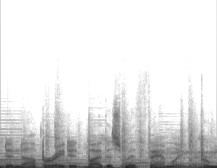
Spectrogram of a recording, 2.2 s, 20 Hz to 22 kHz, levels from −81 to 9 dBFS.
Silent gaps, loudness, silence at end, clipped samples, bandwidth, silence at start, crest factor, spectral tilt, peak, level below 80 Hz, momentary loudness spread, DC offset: none; -13 LUFS; 0 s; under 0.1%; 8.4 kHz; 0 s; 12 dB; -8 dB/octave; 0 dBFS; -28 dBFS; 2 LU; under 0.1%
